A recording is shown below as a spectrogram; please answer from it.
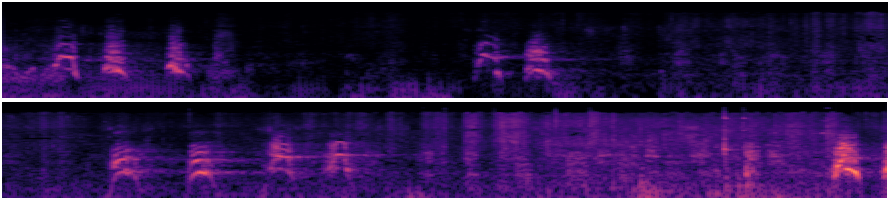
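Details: Two Giant Schnauzers, Garvey and Luther, fighting each other through a gate. Sharp, harmonic barks come in a quick burst of three, then a short pair after a pause, then a longer run of clustered barks over a noisy background.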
